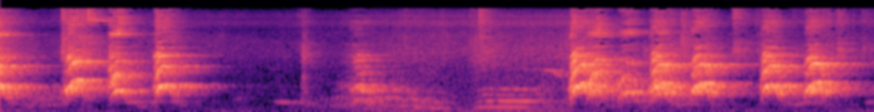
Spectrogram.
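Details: Several dogs, mostly Rottweilers, in the kennel area of a Rottweiler breeding farm in Kon Tum city, Vietnam, bark in loud, harsh, overlapping bursts. After a quieter stretch with softer whines and a brief voice, the barking surges back strongly.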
